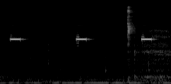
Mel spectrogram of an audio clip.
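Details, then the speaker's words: Check Me Pro portable ECG recording through external cables and electrode pads, 30-second recording, pulse rate shown: monitor pulse beeps; result regular ECG rhythm. "you can see it's checking for your ecg and it's also uh checking for your pulse rate on the bottom right side almost done"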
